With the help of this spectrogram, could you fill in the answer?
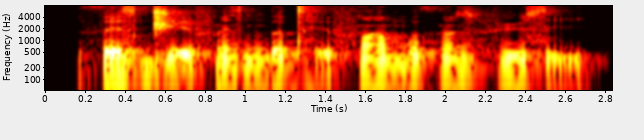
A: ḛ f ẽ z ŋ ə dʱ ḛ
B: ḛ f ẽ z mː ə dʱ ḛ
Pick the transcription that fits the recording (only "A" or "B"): A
